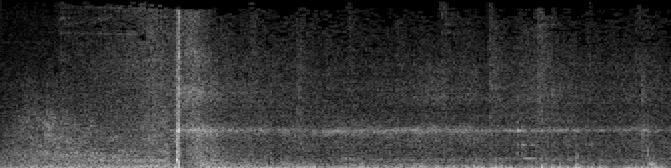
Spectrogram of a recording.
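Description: Missile rocket motor at launch, a continuous rumbling roar, with a single sharp bang about a second in.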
